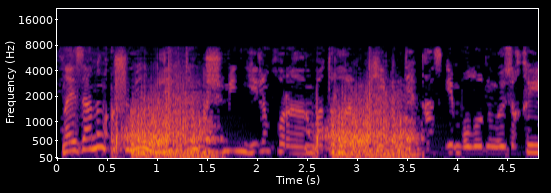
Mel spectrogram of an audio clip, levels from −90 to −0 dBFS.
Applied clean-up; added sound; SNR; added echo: classical method spectral subtraction.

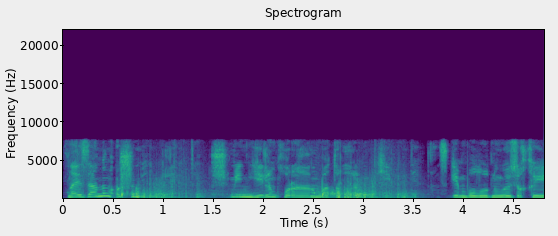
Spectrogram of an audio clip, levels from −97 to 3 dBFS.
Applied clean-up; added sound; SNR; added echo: neural mask model RNNoise.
